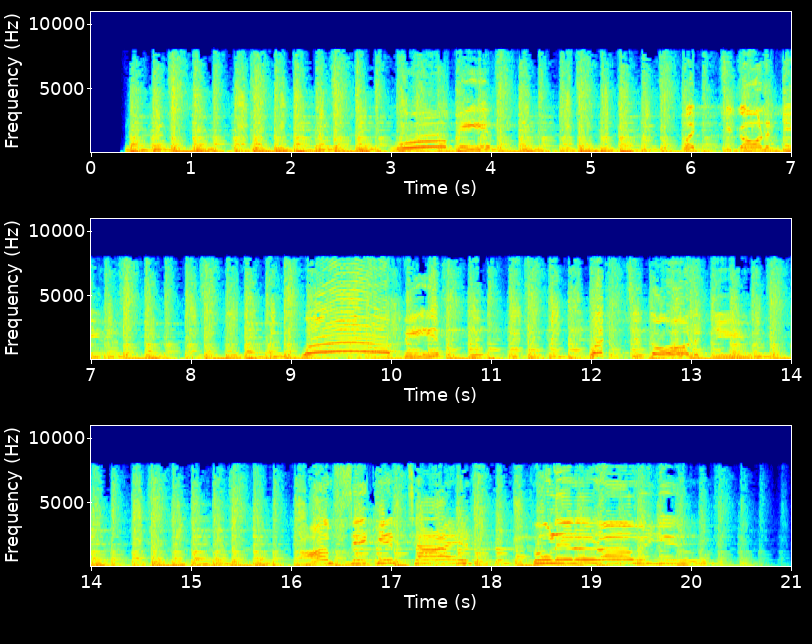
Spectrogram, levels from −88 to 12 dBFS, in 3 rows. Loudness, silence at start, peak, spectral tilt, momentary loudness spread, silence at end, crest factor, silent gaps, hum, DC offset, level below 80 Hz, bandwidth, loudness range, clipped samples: -15 LUFS; 0.35 s; 0 dBFS; -4.5 dB/octave; 8 LU; 0.1 s; 16 dB; none; none; under 0.1%; -30 dBFS; 8.4 kHz; 4 LU; under 0.1%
